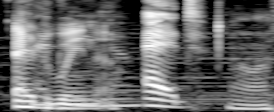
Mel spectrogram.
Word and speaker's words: Edwina: Did you say her name was Edwina or Adwina? Edwina.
